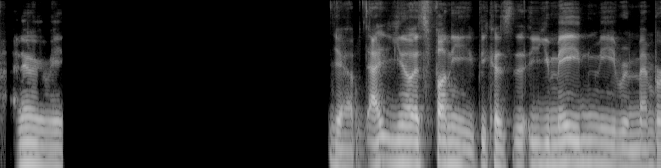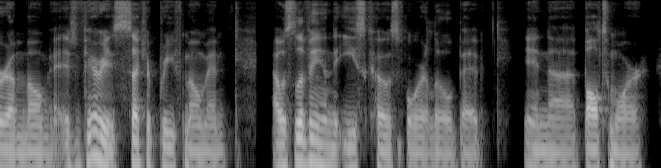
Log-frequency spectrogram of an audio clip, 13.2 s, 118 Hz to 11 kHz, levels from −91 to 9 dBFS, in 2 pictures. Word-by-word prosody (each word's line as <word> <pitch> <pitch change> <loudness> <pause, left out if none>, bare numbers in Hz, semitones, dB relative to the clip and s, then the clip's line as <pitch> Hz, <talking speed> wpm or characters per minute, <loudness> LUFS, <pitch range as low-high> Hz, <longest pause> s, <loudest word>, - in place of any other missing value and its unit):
I - - -14
know 120 +1 +6
what 115 - +5
you 110 - +1
mean. 105 -1 0 2.7
Yeah. 105 -4 0 0.2
I 115 0 +6
you 125 -2 +3
know, 125 - +7
it's 120 0 +4
funny 115 -5 +3
because 105 0 0
th 115 -1 -3
you 115 -1 +1
made 120 +1 +5
me 120 -2 0
remember 100 0 0
a 95 - +1
moment. 90 -1 -4
It's 110 -1 -5
very 130 -2 +2
such 120 +6 0
a - - -2
brief 105 -3 -5
moment. 95 +1 -6 0.3
I 110 - 0
was 110 +4 -1
living 130 -3 +3
on 105 - -2
the 100 - -5
East 100 -1 -4
Coast 95 -2 -4
for 95 -1 -4
a - - -6
little 90 -1 -6
bit 90 -1 -8 0.4
in, 95 -3 -4
uh, 90 0 -5
Baltimore, 95 -2 -1
105 Hz, 175 wpm, -23 LUFS, 95-115 Hz, 2.7 s, know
